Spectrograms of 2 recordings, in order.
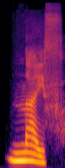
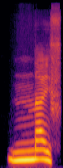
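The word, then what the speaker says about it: knife: इसकी इंग्लिश होती है नाइफ। नाइफ। इसमें जो के है वह साइलेंट हो जाएगा। इसे नाइफ पढ़ा जाएगा।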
